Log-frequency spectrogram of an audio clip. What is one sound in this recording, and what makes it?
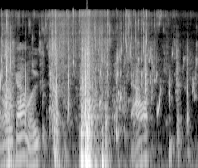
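A fish caught in a net splashes in the water.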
